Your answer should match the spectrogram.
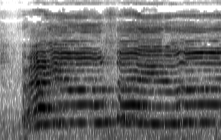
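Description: A woman singing solo into a microphone: after a short breath her voice slides upward into a new sung phrase, over a steady held backing tone.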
